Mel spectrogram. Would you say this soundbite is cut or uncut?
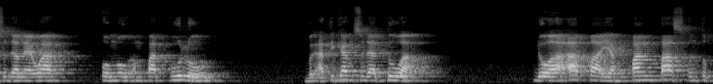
uncut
